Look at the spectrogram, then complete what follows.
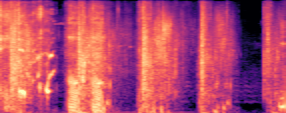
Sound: giggles and snorts

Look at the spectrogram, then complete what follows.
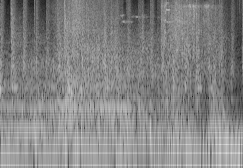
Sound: bus hitting sign; crashing to ground

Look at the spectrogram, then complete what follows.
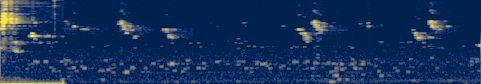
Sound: birds chirping

